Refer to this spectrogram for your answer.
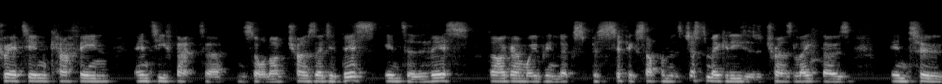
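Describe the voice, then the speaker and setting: A man with a British accent speaks fairly quickly at a fairly high pitch. His voice is somewhat breathy, with fairly even intonation. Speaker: nutritional therapist presenting a webinar. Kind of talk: webinar lecture. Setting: online webinar. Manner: fast.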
